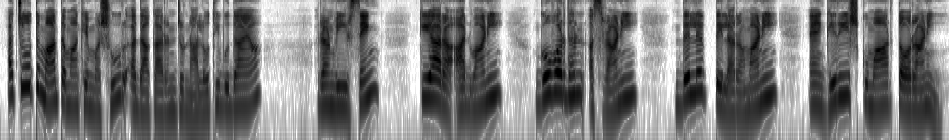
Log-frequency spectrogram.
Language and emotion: Sindhi, neutral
